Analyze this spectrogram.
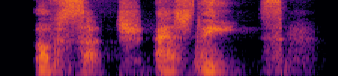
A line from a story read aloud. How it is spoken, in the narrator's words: he whispered softly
